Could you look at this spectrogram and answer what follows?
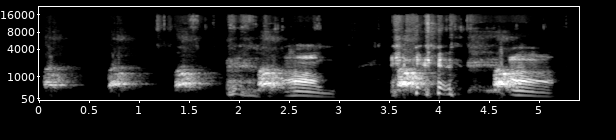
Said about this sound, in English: Sorry, I'm distracted by my dog yelping in the background.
